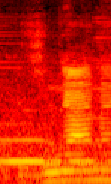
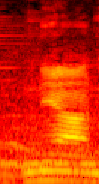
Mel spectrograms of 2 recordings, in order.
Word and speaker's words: ज्ञान: भक्ति योग भक्ति योग ज्ञान योगा अन इट्स नॉट जन योगा इट इज ज्ञान योग राज योग राज योग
